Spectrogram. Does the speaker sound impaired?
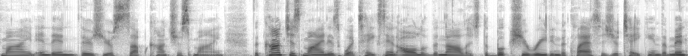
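No.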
